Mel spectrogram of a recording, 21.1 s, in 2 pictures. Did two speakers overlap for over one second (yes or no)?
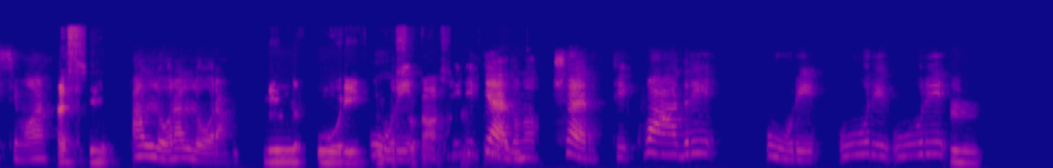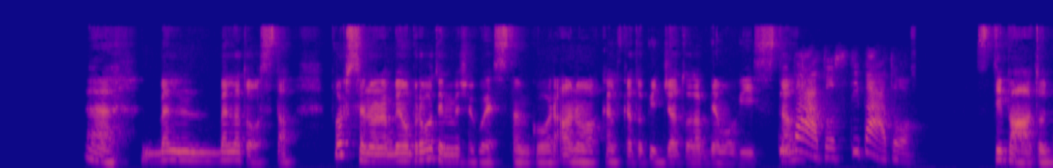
yes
